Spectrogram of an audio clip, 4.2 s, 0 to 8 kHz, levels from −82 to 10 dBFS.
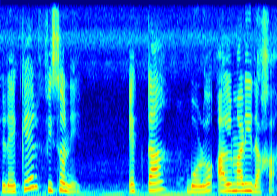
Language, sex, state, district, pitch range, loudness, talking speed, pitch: Bengali, female, Assam, Hailakandi, 215-280 Hz, -20 LUFS, 85 wpm, 250 Hz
